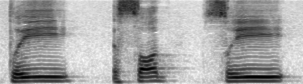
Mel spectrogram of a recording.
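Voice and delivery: "طي" and "صي" heavy, the "ee" drawn out slowly; heavy itbaq letters. Shown as a demonstration. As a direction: keep ط and ص emphatic in long "طي" and "صي". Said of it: "الأربعة الإطباق أقوى من الثلاثة". ("طي" و"صي" بتفخيم الإطباق)

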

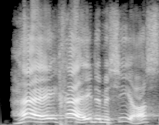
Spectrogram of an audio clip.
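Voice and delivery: loud, high, slow proclamation; ringing out a psalm; scripture declamation. Acted. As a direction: proclaim the verse with long, forceful opening words.

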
